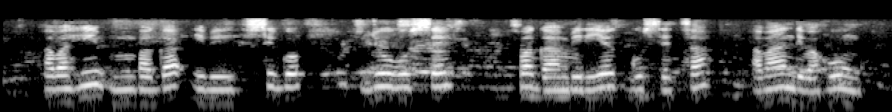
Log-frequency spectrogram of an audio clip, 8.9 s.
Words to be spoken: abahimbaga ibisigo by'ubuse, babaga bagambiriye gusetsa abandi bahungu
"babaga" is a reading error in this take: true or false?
true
